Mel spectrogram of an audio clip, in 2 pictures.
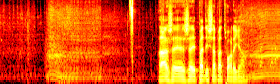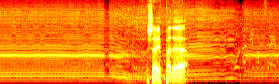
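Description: A motorcycle engine idles and revs, rising and falling in pitch.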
